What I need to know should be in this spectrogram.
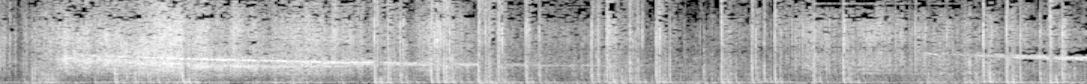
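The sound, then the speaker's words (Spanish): Mascletà firecracker barrage during the fallas in Ávila, a loud, dense stream of many sharp bangs and constant crackling. A high whistle glides downward through the first half. “Este es el sonido de la mascleta”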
